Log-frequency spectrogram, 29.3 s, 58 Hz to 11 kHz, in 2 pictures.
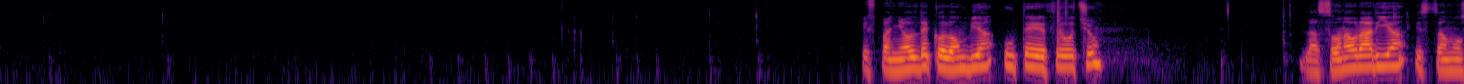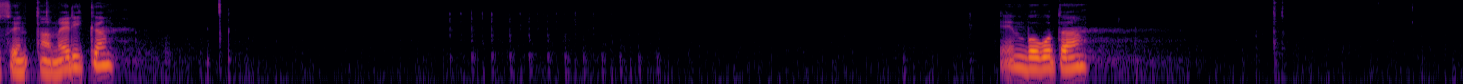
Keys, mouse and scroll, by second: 0.4-1.3 Up, 1.6-2.8 typing, 4.2 typing, 4.5 Down, 5.0-5.4 Down, 6.1 Up, 6.3 Up, 6.5-7.0 typing, 7.5 Down, 10.6 Return, 12.8 Return, 13.8 Down, 14.9 Return, 19.2 Down, 19.2 Down, 19.5 Down, 19.6 Down, 19.8 Down, 20.2 Down, 20.4 Down, 20.6 Down, 20.8 Down, 20.9 Down, 21.1-23.0 Down, 23.6 Down, 24.2 Down, 24.3 Down, 24.6 Up, 25.2 Up, 25.3 Up, 25.9 Up, 27.3 Return.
